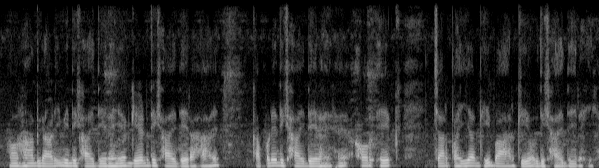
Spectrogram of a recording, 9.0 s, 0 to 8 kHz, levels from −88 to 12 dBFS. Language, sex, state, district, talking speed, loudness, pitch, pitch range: Hindi, male, Uttar Pradesh, Etah, 195 wpm, -16 LUFS, 120 Hz, 115-130 Hz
